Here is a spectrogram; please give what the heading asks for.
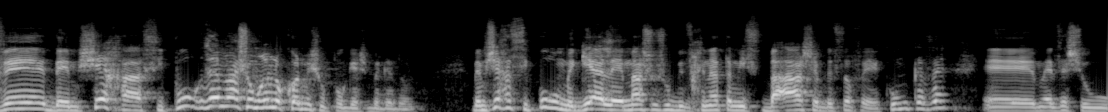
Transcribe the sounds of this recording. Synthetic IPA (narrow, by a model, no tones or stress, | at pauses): ve̞beːmʃe̞χhasipuʁzemaʃeomʁimlo̞ko̞lmiʃupo̞ɡeʃbe̞ɡado̞̰l | b̥e̞emʃe̞χasipuʁume̞ɡialemaʃuʃ̬eubivχinathamisbaʔaʃebeso̞fajakumkaze̞ | emezeʃeu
